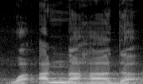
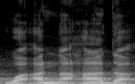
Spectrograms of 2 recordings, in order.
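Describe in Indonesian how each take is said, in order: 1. Partikel itu diucapkan dengan vokal 'a'. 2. Partikel itu diucapkan dengan vokal 'a'.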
